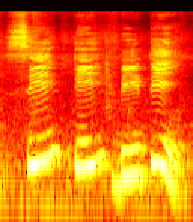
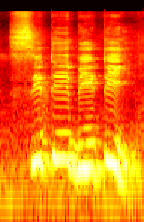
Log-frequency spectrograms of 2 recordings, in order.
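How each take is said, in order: First: Very slow, spaced-out CTBT; drawn-out CTBT for note-takers; slow dictation. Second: Said in the usual way. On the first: Shown as a demonstration. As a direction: say CTBT letter by letter, stretching each one. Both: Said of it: "আমি আস্তে আস্তে বলছি".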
